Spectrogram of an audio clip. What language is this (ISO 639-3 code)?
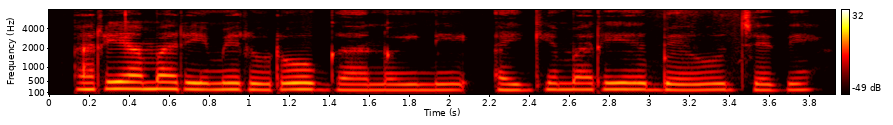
kik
